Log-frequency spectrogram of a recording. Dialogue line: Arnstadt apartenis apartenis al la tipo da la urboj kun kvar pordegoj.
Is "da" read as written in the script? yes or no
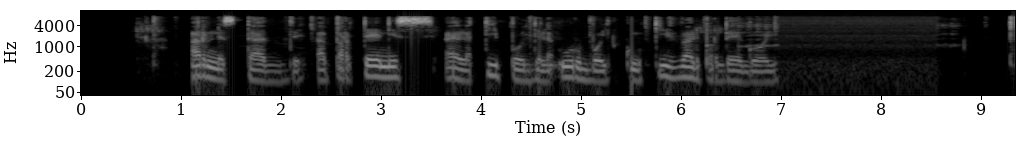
no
